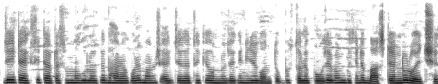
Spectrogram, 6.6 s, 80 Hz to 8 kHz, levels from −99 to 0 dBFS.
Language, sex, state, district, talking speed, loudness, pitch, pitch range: Bengali, female, West Bengal, Kolkata, 200 wpm, -17 LUFS, 205 Hz, 195-215 Hz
